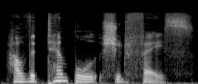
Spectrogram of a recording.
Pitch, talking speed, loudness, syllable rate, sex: 120 Hz, 150 wpm, -19 LUFS, 3.6 syllables/s, male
